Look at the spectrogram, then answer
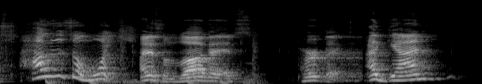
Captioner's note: echoing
